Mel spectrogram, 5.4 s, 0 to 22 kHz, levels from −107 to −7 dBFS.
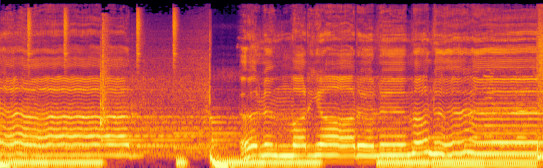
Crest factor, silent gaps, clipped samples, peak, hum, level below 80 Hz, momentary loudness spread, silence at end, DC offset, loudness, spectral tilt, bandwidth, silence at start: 8 dB; none; under 0.1%; 0 dBFS; none; -18 dBFS; 6 LU; 0 s; under 0.1%; -10 LUFS; -5.5 dB/octave; over 20 kHz; 0 s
